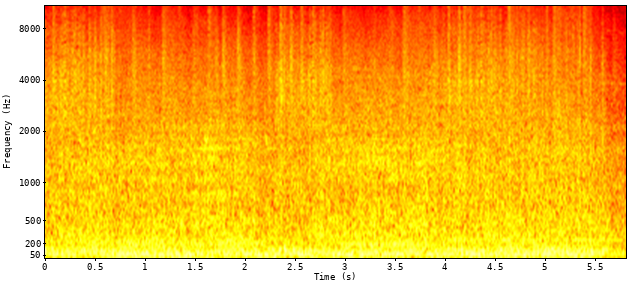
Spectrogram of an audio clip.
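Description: Gunfire from the Russian Kuryer combat robot sounds as a dense, continuous roar of rapid shots and booms that stays loud and unbroken for nearly six seconds, with no voices over it.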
